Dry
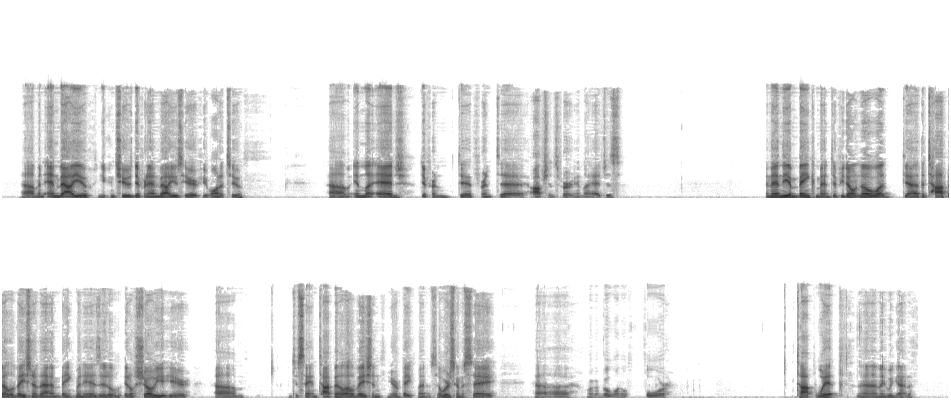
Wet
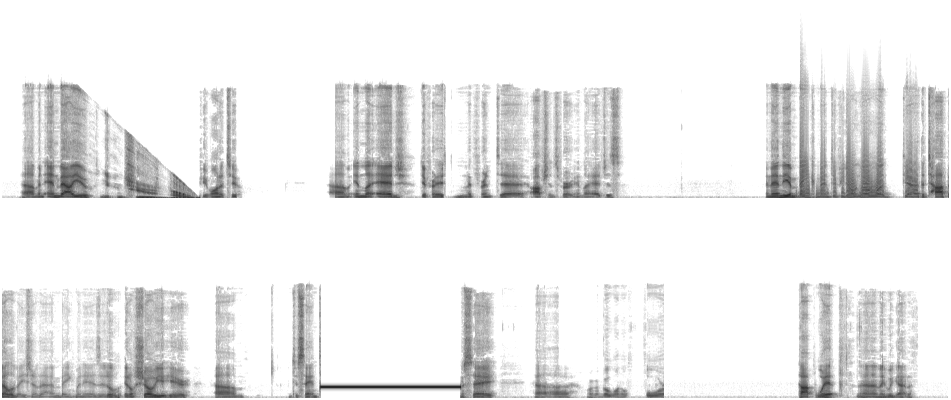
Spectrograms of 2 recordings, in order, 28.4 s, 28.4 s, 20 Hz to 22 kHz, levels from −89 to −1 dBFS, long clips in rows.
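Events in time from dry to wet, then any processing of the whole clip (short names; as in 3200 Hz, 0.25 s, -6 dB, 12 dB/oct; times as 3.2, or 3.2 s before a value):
1.13 tape stop 1.84 s
3.51–5 ladder band-pass 950 Hz, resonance 40%
6.5–7 reverse
11.9–13.74 core saturation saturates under 3300 Hz
14.42–15.78 compressor 16:1, threshold -34 dBFS
18.98–21.09 bleep 1310 Hz -12 dBFS
22.55–23.13 air absorption 450 m
24.13–26.16 room tone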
